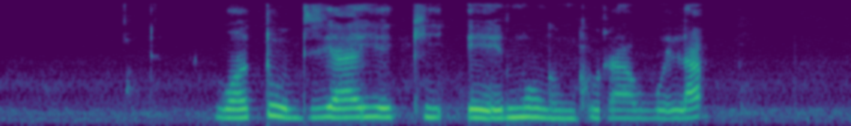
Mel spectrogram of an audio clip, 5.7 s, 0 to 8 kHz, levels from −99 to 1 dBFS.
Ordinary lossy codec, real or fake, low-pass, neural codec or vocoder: MP3, 48 kbps; fake; 7.2 kHz; codec, 16 kHz, 8 kbps, FunCodec, trained on LibriTTS, 25 frames a second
